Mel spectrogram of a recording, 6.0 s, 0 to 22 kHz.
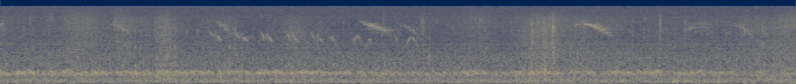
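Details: Black grouse displaying at a lek in Elverum in 2008, with 38 males present: a steady, continuous low bubbling chorus runs throughout, overlaid by repeated hissing, sweeping high notes that rise and fall.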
